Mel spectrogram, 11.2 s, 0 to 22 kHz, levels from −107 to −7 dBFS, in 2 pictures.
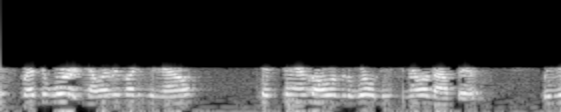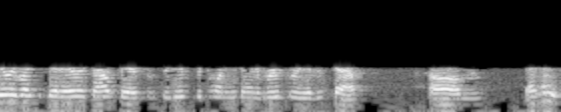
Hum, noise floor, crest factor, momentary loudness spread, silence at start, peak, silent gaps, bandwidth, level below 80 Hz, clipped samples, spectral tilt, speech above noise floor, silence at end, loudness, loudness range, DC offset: none; -53 dBFS; 16 dB; 11 LU; 0 s; 0 dBFS; none; 2.2 kHz; -50 dBFS; under 0.1%; -11 dB/octave; 37 dB; 0 s; -16 LUFS; 3 LU; under 0.1%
